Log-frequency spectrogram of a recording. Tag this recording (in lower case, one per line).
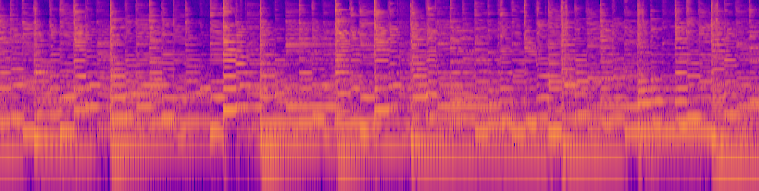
tapping guitar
